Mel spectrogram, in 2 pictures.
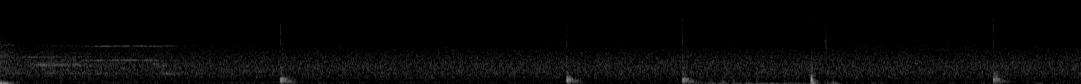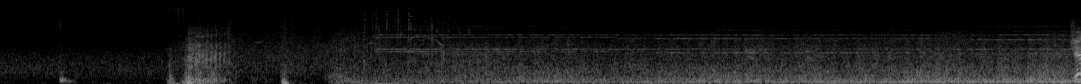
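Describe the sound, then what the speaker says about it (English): In the video game Red Dead Redemption 2, scattered hoof clops sound first, then a steam train arrives as a heavy rumble that swells abruptly and keeps building, laced with high metallic squeals. "Train should be here any minute now."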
